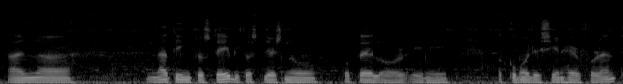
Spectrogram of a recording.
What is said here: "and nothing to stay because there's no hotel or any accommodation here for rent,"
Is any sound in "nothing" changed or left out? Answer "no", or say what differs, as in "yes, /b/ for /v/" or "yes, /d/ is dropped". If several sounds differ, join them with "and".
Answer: yes, /t/ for /θ/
